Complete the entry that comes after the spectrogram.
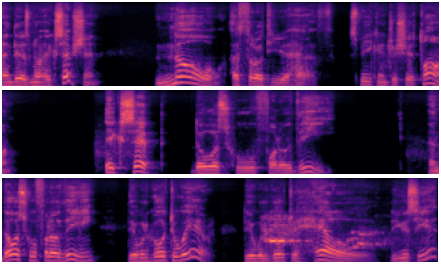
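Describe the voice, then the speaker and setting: A man with an Arabic accent speaks at a moderate pace, his pitch fairly high and his tone dark and mellow. His intonation is lively, broken by long, frequent pauses. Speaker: religious debater. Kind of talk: heated debate. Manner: animated.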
